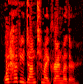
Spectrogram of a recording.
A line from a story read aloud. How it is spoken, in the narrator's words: exclaimed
